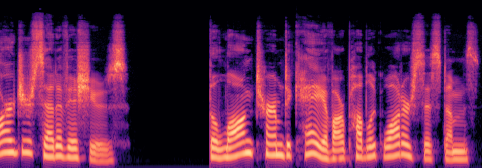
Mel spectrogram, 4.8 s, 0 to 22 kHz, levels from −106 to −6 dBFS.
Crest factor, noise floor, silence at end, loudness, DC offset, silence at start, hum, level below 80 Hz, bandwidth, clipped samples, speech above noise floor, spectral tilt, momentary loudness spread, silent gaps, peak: 16 dB; under -90 dBFS; 0.05 s; -21 LUFS; under 0.1%; 0 s; none; -84 dBFS; 14.5 kHz; under 0.1%; over 69 dB; -3.5 dB/octave; 7 LU; none; -6 dBFS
